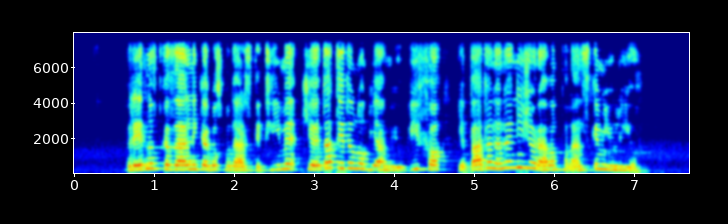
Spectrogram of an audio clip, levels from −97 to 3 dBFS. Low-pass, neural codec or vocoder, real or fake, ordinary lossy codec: 7.2 kHz; none; real; none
